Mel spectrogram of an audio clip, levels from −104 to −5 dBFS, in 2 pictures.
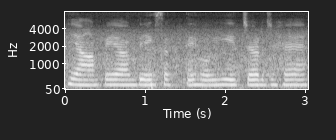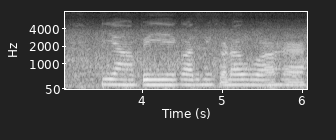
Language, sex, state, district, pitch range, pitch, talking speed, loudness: Hindi, female, Haryana, Charkhi Dadri, 195-200 Hz, 200 Hz, 160 wpm, -17 LUFS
